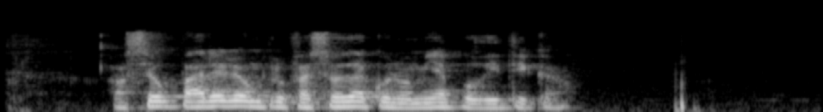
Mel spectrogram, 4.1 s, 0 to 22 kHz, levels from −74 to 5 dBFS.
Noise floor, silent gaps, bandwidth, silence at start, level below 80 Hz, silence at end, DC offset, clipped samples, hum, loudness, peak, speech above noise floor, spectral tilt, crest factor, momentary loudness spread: -63 dBFS; none; 8 kHz; 0.55 s; -50 dBFS; 0.7 s; under 0.1%; under 0.1%; none; -16 LUFS; -4 dBFS; 47 dB; -7 dB/octave; 14 dB; 20 LU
